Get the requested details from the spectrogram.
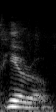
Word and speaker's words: Hero: Almost incidentally, the name of Hero, to which Claudio seeks to make his bride accountable, rhymes with zero.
